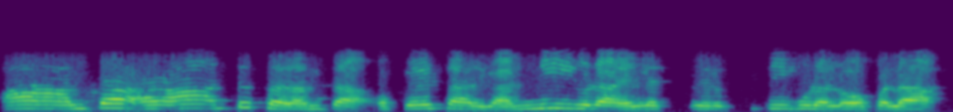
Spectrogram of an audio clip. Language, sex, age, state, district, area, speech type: Telugu, female, 30-45, Andhra Pradesh, Krishna, urban, conversation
